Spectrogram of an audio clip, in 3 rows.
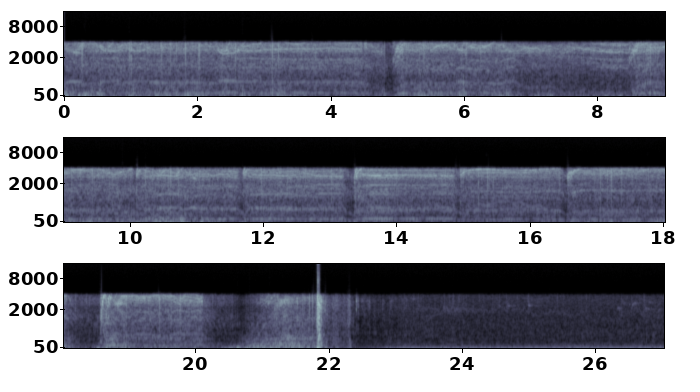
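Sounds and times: drone propellers whining: 0.0s - 25.7s
drone hitting tree crack: 16.6s - 25.9s.

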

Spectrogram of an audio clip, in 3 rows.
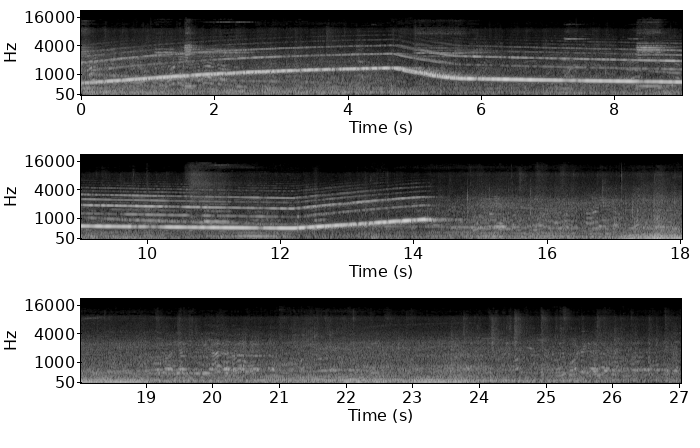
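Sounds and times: fire engine siren wailing: 0.0s - 14.8s.

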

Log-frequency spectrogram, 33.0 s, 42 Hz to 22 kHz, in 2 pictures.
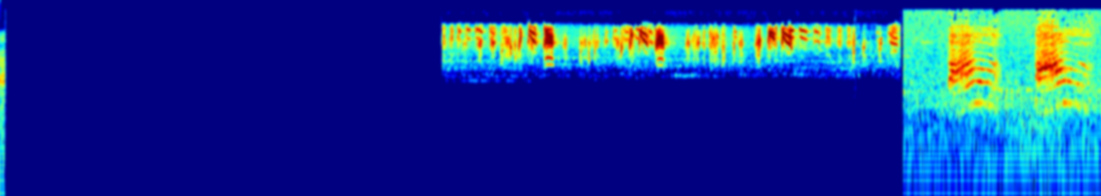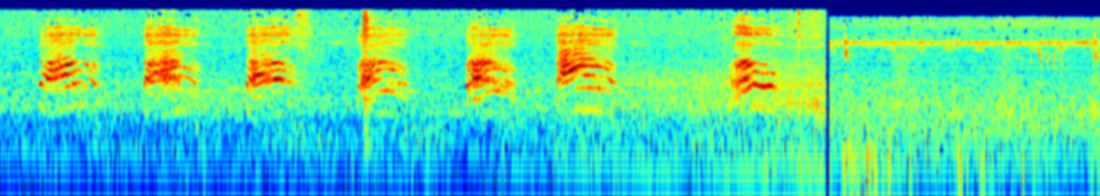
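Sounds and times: cat high chirping: 14.2s - 16.4s, 17.1s - 19.6s, 20.2s - 21.2s, 21.8s - 22.7s, 23.5s - 25.8s, 27.4s - 28.2s
cat meowing: 14.2s - 16.4s, 17.1s - 19.6s, 20.2s - 21.1s, 21.8s - 22.8s, 23.5s - 25.8s, 27.4s - 28.3s.

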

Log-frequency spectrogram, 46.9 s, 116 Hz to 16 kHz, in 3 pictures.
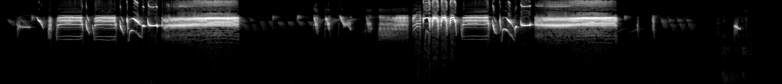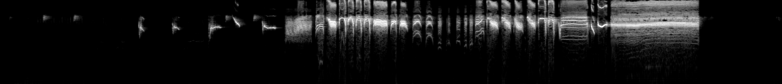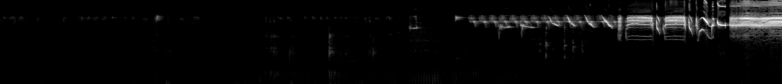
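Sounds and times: weaver bird trilling song: 0.2s - 14.0s, 18.4s - 30.0s, 40.4s - 46.9s.

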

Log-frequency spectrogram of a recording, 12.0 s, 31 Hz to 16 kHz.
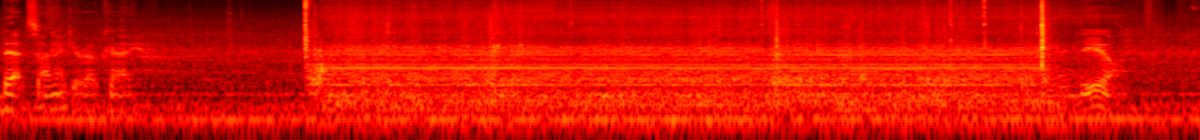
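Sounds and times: drill press motor whining: 3.1s - 10.8s.

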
